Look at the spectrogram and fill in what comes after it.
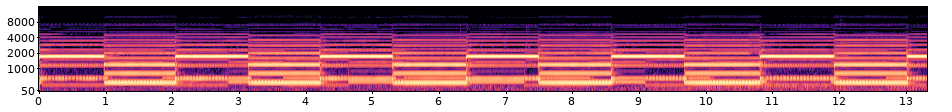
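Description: Wantech railway level-crossing alarm sounding its electronic two-note chime, a higher and a lower note taking turns about once a second, steady and loud. It is the warning that a train is approaching the crossing.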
